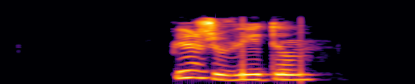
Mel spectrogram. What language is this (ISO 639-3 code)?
chm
